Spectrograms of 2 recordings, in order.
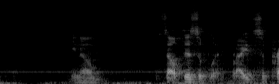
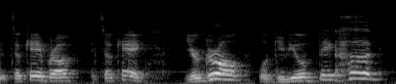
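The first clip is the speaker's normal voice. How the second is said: a hint of a consoling buddy, louder; mock comforting friend; 7 semitones higher, 7 dB louder than usual. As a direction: pat him on the back mockingly.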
